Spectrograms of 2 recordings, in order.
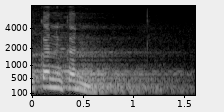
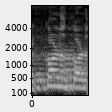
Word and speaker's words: कण: ठीक है, जैसे आता ना कन कन, कन कन, तो ये गलत होता है, कण कण होता है, कण कण। ईश्वर कण कण में विद्यमान है।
